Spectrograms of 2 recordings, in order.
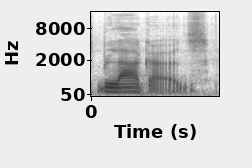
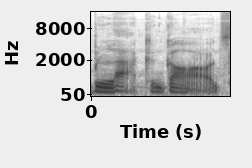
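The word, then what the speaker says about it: blackguard: another one of those blackards and that's the way to pronounce it not black guards like that Thug and insisted it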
